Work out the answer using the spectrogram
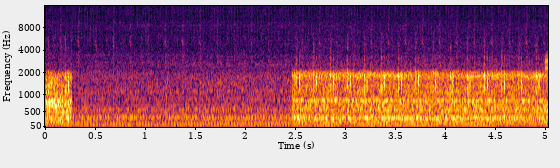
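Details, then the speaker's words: Porsche flat-six (986/987/996/997) at idle, electronic ear on the crankcase behind the exhaust just above the oil filter housing, directly under one cylinder. Sharp, regular ticking about three per second, extremely loud; bore scoring knock. "And I listen there, and this is directly under that cylinder, and it's extremely loud."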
